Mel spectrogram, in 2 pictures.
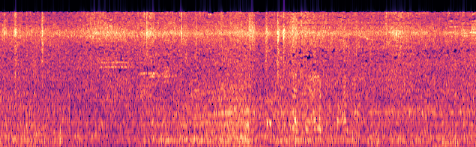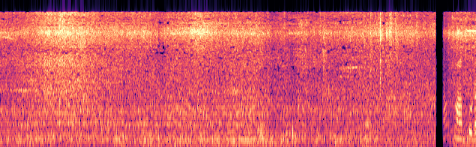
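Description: An auto rickshaw engine rumbles steadily close by.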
